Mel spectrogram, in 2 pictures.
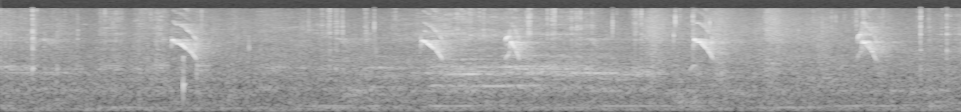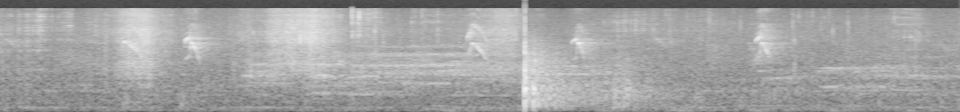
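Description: Birds calling in the background: a scattered series of short, quick downward-sweeping chirps. One sharp knock about seven and a half seconds in is the loudest sound.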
